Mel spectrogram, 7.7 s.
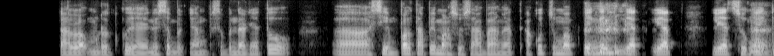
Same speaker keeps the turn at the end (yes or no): yes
